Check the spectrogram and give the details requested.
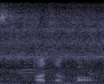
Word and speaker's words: Battambang: Bam bam bong or bam bang. Battambang. Battambang. That's how the locals say.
